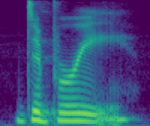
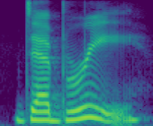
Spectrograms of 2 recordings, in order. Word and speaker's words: debris: debris Common mispronunciation. debri Correct pronunciation. debris British or debris. The S is completely silent in both varieties.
